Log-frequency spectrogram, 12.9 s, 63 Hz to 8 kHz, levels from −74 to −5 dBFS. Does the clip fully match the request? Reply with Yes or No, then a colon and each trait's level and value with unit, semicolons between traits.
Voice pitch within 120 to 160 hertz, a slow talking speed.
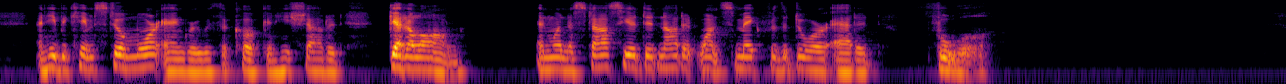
Yes: medium, 140 Hz; slow, 120 wpm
